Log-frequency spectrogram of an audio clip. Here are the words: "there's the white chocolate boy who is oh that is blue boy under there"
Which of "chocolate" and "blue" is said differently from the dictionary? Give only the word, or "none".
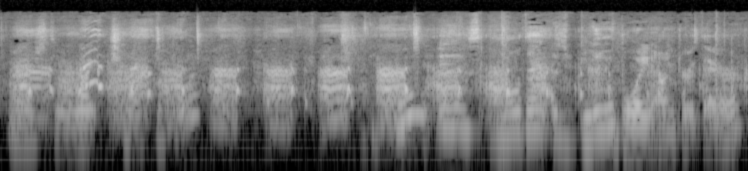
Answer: chocolate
